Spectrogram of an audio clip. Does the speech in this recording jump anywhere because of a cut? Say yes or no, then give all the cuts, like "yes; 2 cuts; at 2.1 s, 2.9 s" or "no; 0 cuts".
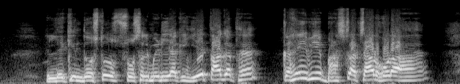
yes; 1 cut; at 2.7 s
